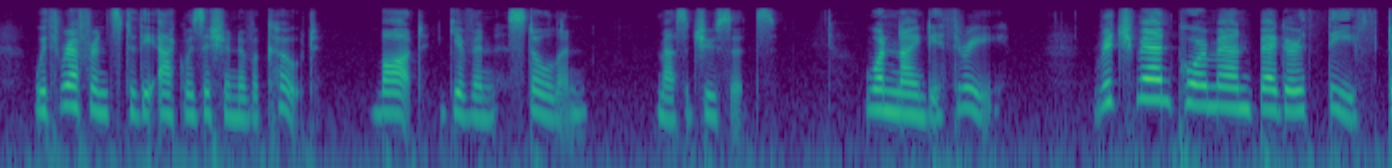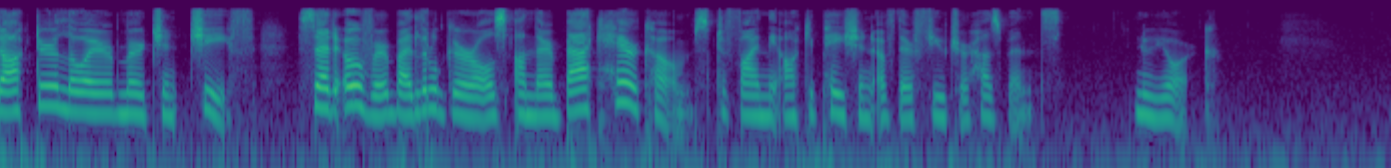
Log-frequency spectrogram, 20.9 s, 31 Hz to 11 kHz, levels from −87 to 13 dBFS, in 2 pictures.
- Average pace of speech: No, slow, 125 wpm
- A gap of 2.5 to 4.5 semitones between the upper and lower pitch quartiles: Yes, average, 4.1 semitones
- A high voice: Yes, high, 215 Hz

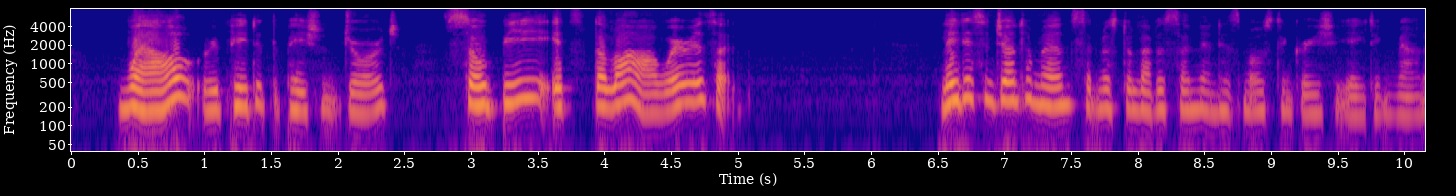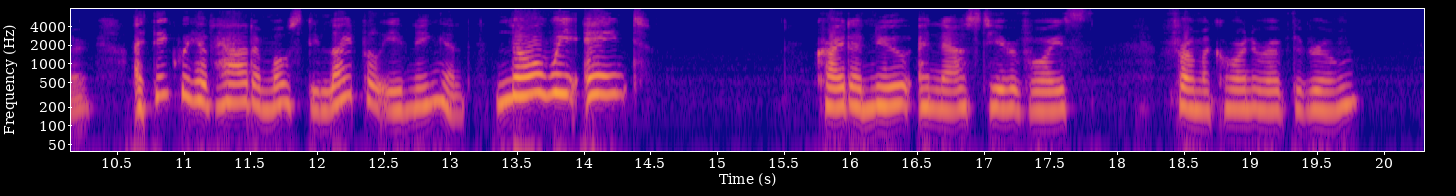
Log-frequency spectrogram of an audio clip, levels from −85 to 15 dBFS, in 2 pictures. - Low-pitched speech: No, high, 205 Hz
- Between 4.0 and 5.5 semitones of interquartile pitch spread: Yes, average, 4.7 semitones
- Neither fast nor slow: Yes, average, 150 wpm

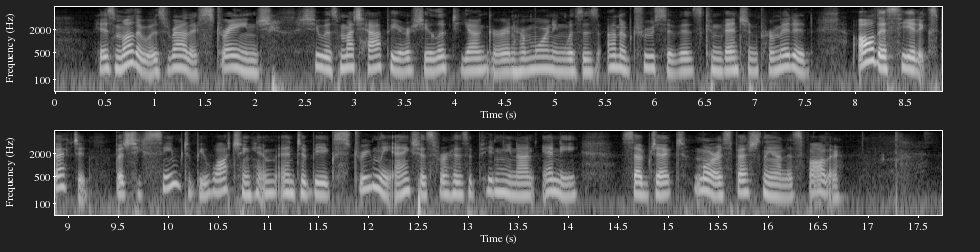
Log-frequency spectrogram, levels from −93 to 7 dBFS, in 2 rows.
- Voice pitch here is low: No, medium, 180 Hz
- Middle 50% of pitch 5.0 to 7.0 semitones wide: No, average, 3.4 semitones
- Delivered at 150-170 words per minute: Yes, average, 165 wpm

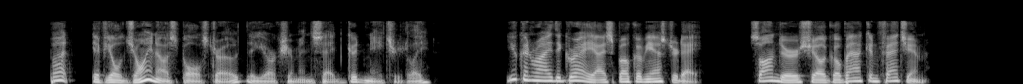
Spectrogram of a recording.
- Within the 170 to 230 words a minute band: No, average, 160 wpm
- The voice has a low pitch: Yes, low, 110 Hz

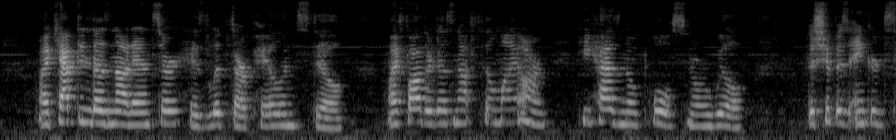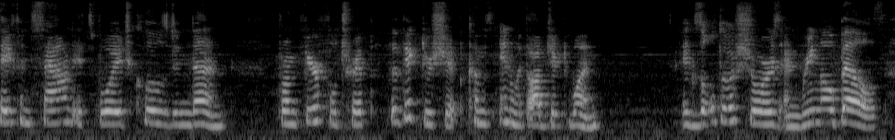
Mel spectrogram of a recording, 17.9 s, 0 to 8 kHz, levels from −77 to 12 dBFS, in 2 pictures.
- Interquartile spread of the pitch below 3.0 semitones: Yes, narrow, 2.6 semitones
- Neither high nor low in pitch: No, high, 240 Hz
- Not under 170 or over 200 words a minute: Yes, average, 180 wpm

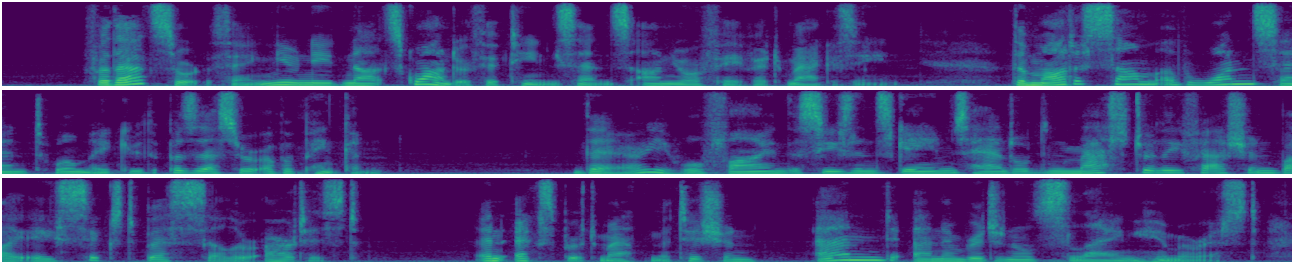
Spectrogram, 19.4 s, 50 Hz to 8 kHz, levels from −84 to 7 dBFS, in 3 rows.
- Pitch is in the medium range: Yes, medium, 180 Hz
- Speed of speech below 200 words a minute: Yes, average, 170 wpm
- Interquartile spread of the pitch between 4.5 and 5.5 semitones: Yes, average, 5.1 semitones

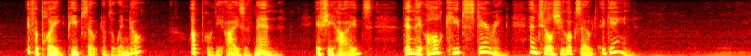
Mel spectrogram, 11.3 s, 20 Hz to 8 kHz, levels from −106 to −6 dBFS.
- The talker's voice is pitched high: No, low, 135 Hz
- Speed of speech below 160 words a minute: Yes, average, 145 wpm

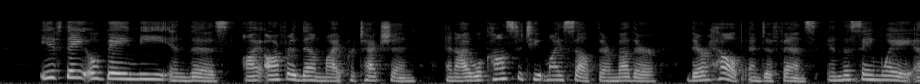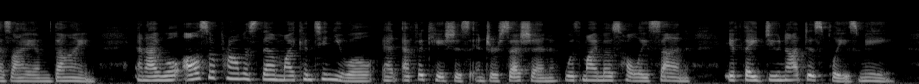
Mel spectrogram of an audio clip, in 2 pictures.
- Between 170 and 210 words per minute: Yes, average, 175 wpm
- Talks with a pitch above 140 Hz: Yes, high, 190 Hz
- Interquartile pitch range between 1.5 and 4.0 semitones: No, average, 4.9 semitones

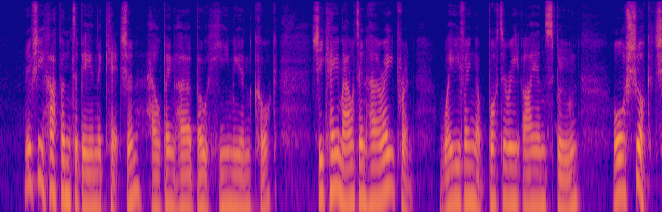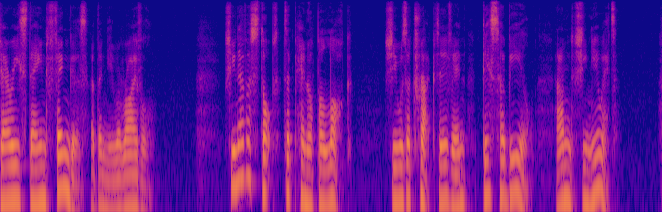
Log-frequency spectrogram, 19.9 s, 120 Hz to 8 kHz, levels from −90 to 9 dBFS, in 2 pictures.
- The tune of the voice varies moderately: Yes, average, 4.3 semitones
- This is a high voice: No, medium, 145 Hz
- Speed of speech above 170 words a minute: No, average, 150 wpm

